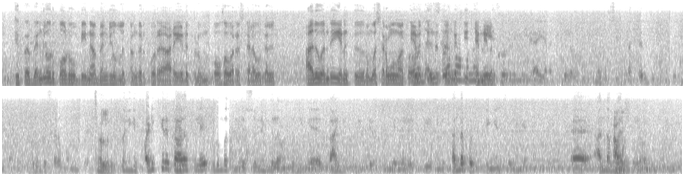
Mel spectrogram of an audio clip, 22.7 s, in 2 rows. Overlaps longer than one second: present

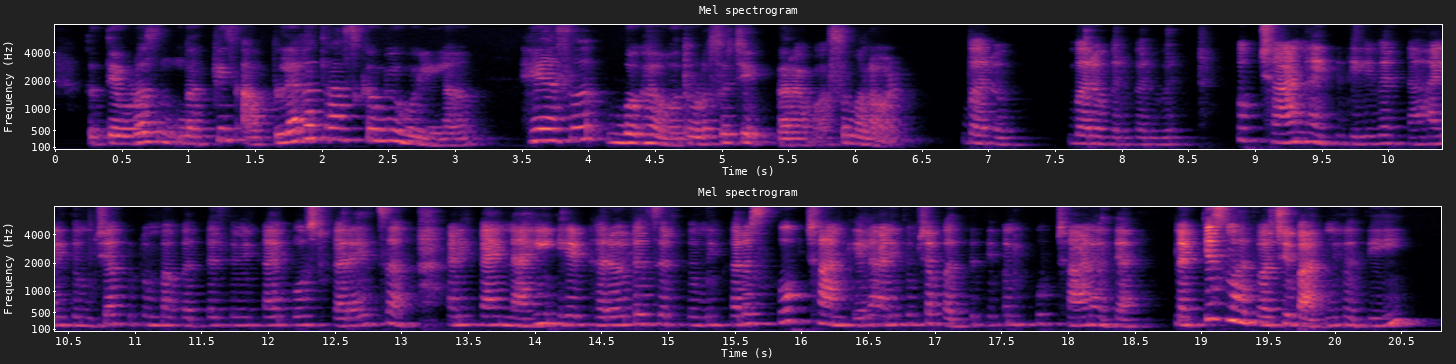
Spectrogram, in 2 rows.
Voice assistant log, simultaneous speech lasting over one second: none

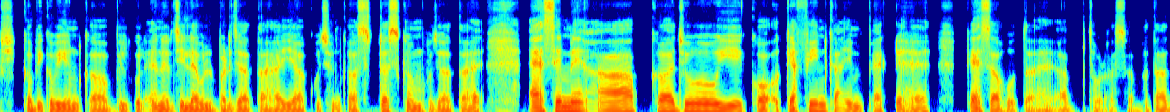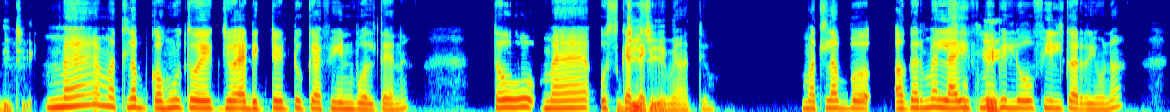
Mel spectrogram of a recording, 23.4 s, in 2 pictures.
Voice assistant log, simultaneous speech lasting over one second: none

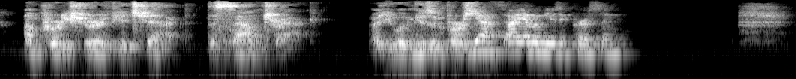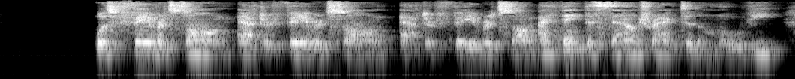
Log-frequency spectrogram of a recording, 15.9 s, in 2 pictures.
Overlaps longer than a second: none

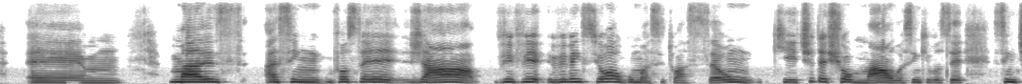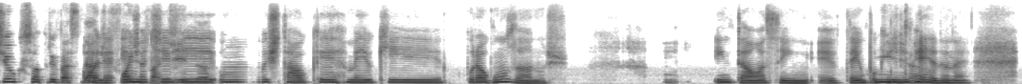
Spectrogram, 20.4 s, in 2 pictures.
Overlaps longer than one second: present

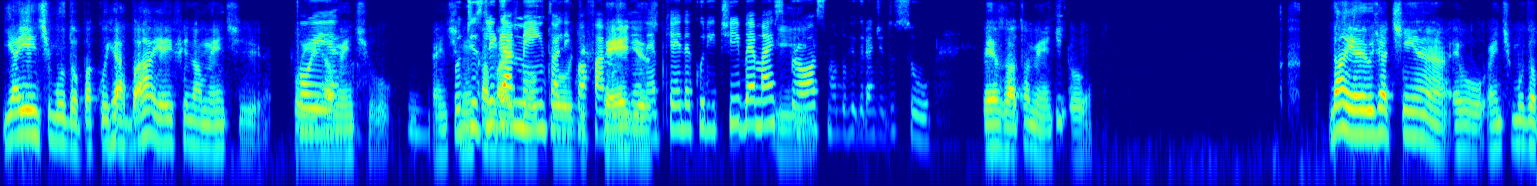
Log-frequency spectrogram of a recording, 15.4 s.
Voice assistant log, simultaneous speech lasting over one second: present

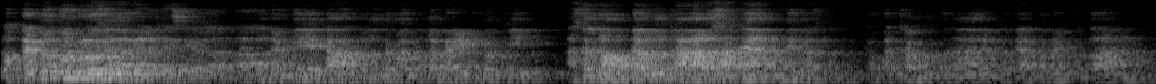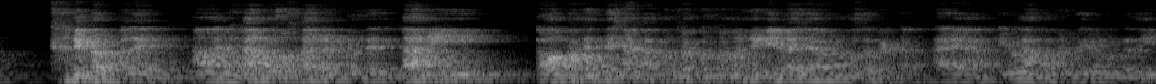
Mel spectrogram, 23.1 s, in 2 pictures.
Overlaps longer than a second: present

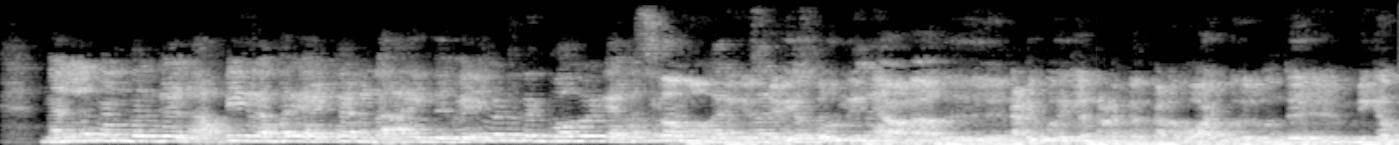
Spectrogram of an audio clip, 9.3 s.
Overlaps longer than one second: present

